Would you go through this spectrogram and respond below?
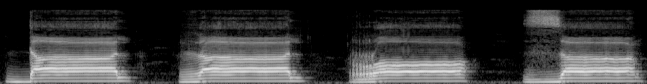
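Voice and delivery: دال ذال را زا each drawn out very slowly; a slow, careful recitation of the letters; letter review. Shown as a demonstration. Teacher repeats the letters for the class. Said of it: "اب دہرا لیتے ہیں".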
